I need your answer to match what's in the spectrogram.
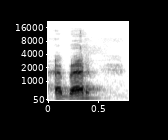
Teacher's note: в нижнесакмарском говоре наблюдается частое употребление гортанного согласного «х» в начале слова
